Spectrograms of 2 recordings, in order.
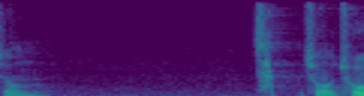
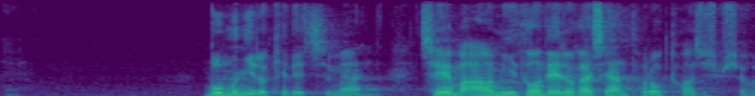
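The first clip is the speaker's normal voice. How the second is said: earnest prayer; 2 semitones higher, 4 dB louder than usual. Retold or imitated. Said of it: "정말 간절히 기도했습니다".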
